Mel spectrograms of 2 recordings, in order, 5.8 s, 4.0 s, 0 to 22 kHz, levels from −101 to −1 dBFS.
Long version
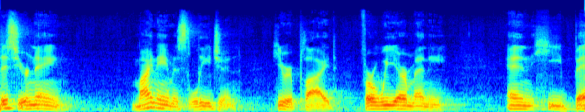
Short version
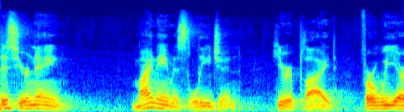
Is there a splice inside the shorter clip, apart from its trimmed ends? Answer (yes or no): no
